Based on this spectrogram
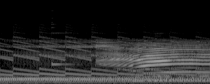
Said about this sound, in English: Son, this calls for something different. First, I'll let Seabiscuit the cow here free.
